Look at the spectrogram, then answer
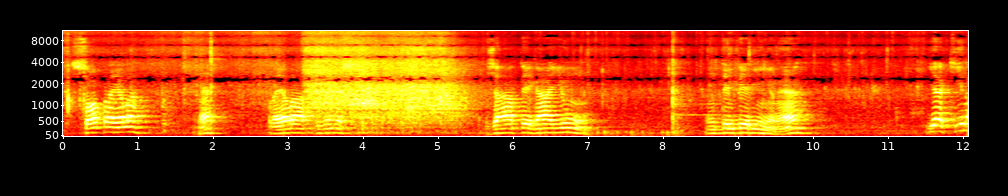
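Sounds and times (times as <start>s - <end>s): water pouring onto potatoes: 1.8s - 5.8s, 6.6s - 12.0s.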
